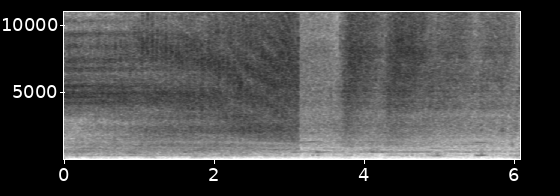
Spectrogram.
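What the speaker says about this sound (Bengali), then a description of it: "এবার আমি পরিমাণ মতন জল দিয়ে দেবো।" Hot spice paste for a Bengali doi katla (rohu in yogurt) gravy hisses and sizzles steadily in a pan as water is poured in. The hiss is loud and broadband, then drops abruptly midway and continues as softer, uneven bubbling.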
